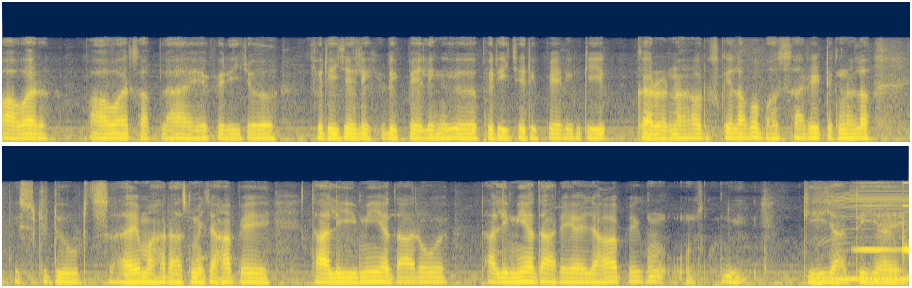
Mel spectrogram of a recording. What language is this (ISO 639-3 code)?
urd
